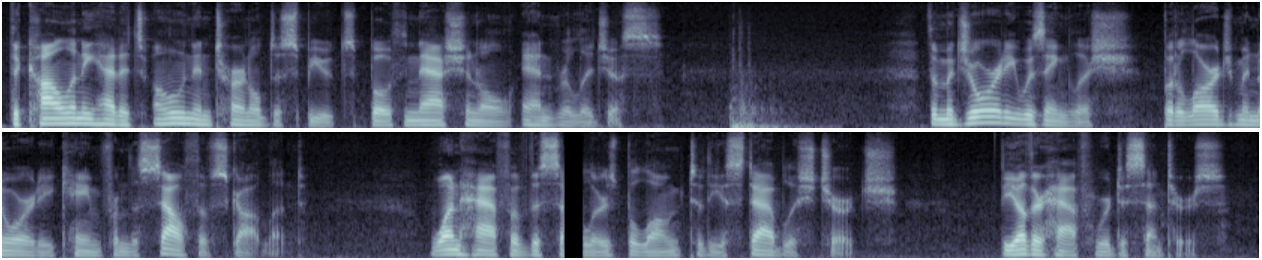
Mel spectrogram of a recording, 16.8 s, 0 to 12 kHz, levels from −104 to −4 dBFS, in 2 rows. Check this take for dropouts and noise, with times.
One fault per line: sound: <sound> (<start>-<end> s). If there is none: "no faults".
sound: thud (4.9-5.6 s)
sound: dropout (12.1-12.3 s)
